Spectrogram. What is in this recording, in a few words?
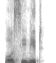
"Oceanid", Indian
